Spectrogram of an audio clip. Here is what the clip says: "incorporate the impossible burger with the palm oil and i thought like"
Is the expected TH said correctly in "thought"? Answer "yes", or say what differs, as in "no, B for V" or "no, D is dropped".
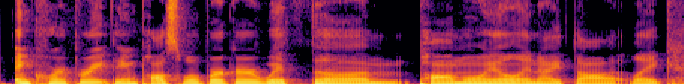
yes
